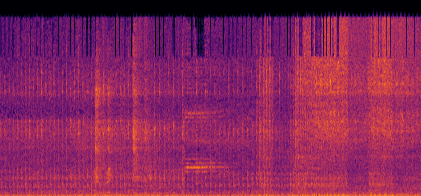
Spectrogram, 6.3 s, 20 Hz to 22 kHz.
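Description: A New Holland 3630 tractor engine runs steadily through its silencer, a continuous mid-low rumble that swells briefly toward the end, heard close and loud under ongoing talk.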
